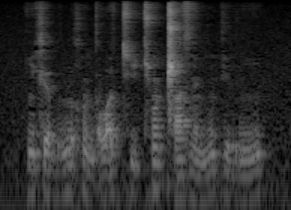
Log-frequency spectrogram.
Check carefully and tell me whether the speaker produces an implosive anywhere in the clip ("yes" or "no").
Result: no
